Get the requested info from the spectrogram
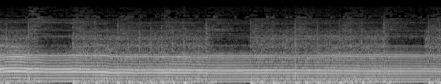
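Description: A metal singer holding one long, steady sung note over a heavy metal band.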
